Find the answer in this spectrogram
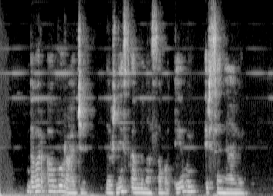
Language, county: Lithuanian, Marijampolė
